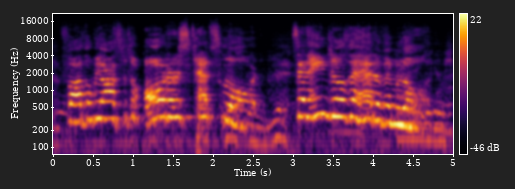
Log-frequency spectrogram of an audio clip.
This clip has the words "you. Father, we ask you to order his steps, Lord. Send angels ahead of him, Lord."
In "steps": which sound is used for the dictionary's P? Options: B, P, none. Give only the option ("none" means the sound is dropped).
none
